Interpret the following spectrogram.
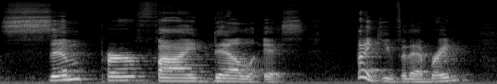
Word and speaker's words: Semper Fidelis: of this time um semper fi dallas always faithful in Latin CT is pronounced semper fidelis thank you for that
